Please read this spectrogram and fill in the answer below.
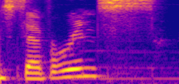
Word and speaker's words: severance: So um did you pronounce the T? Is there a T in severance?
